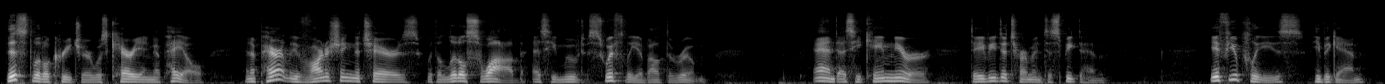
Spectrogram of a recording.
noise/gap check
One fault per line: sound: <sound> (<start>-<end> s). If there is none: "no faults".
no faults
